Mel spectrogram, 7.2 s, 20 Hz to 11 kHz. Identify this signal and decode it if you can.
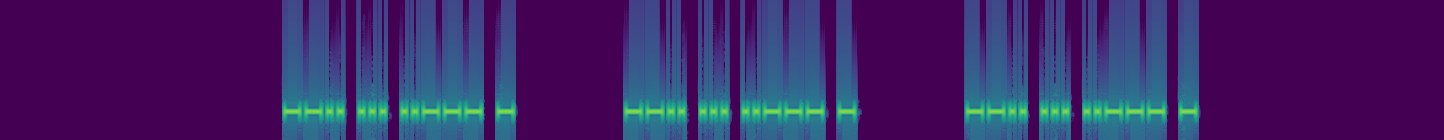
Morse code, heard as a keyed tone, about 45 wpm, 700 Hz. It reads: ZS2T ZS2T ZS2T
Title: DXCC-100 Call Signs - 4 Characters - Repeated 3x - 45wpm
